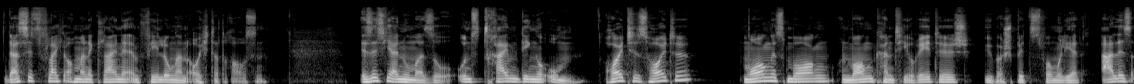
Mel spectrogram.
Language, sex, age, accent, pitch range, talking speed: German, male, 50-69, German, 110-135 Hz, 185 wpm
